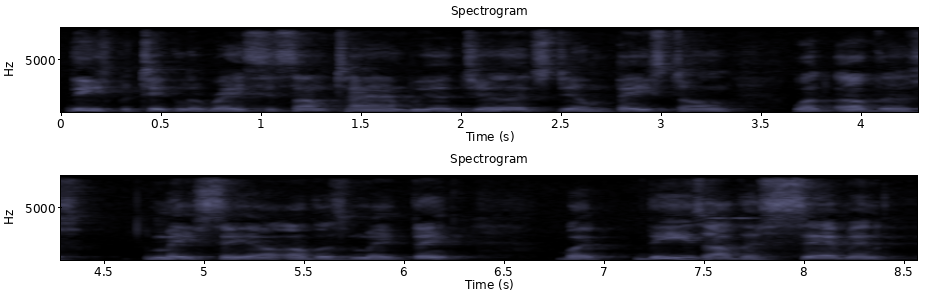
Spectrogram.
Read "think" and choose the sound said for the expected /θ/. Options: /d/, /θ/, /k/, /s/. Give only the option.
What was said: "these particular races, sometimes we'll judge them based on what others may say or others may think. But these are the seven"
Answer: /θ/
